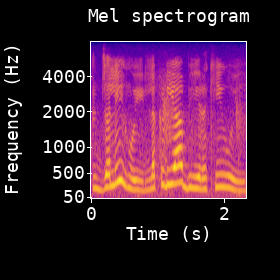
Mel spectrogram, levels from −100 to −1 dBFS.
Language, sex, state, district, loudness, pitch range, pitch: Hindi, male, Haryana, Charkhi Dadri, -16 LUFS, 205-275 Hz, 220 Hz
